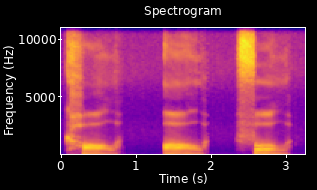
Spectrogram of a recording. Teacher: Yes, your tongue tip still touches the same place, but the back of your tongue drops slightly. Oh, that changes the sound. It creates a deeper, heavier L sound.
